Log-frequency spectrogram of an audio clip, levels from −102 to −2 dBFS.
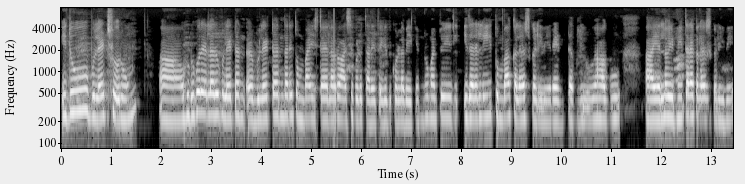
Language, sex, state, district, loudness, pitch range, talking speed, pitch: Kannada, female, Karnataka, Dharwad, -16 LUFS, 210-230 Hz, 130 wpm, 220 Hz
